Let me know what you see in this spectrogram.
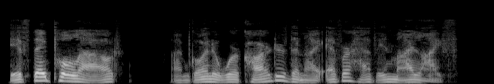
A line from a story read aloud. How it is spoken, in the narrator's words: Vic said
